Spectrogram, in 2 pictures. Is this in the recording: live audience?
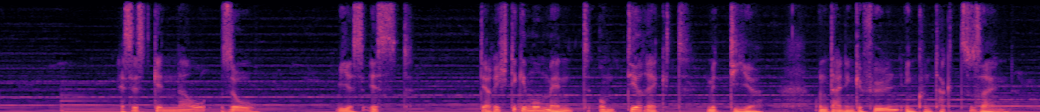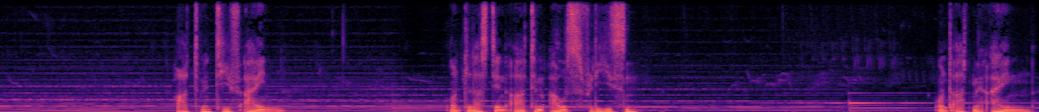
no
